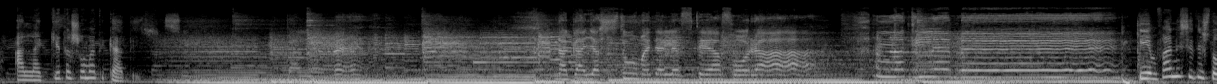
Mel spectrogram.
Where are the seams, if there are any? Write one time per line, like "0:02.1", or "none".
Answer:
0:08.7

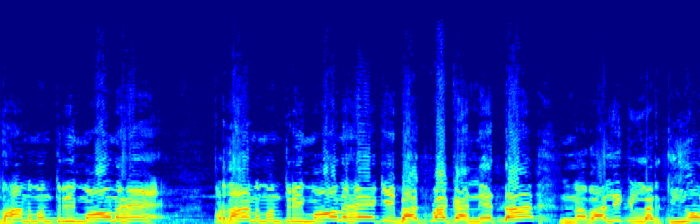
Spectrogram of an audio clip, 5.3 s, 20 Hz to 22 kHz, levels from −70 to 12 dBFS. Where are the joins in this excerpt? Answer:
none

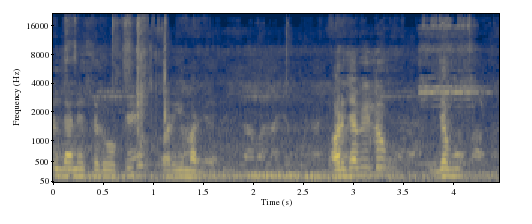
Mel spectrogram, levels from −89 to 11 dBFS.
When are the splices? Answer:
none

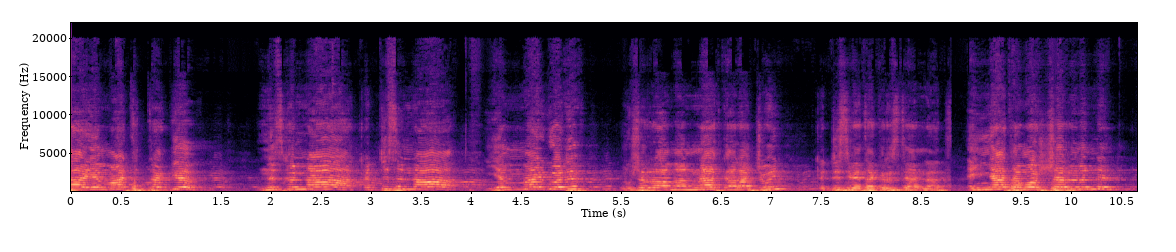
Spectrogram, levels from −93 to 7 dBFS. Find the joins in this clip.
0:08.8

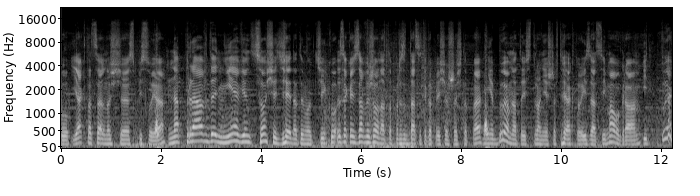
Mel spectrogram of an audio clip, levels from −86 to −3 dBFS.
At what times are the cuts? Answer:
0:02.1
0:08.5

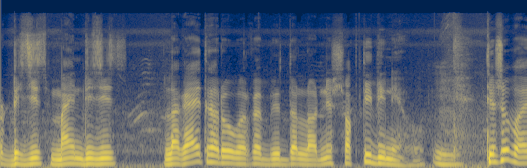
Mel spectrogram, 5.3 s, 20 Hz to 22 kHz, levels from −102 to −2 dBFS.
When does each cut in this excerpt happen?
none

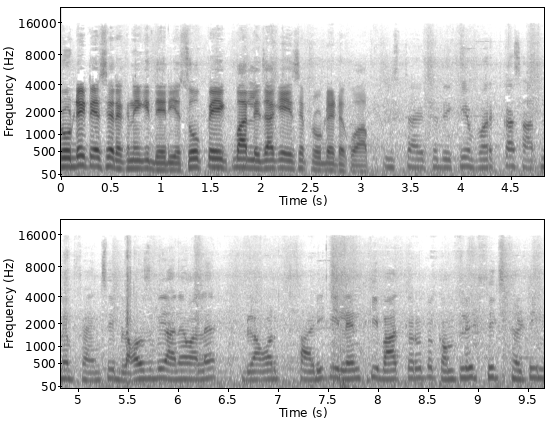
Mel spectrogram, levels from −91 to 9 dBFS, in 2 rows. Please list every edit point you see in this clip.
none

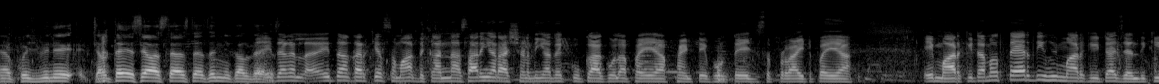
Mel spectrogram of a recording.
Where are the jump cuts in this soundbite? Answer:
none

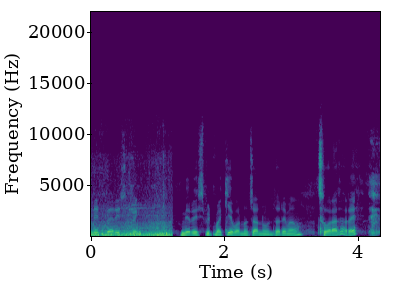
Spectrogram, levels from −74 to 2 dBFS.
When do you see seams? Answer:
0:01.2
0:03.3

